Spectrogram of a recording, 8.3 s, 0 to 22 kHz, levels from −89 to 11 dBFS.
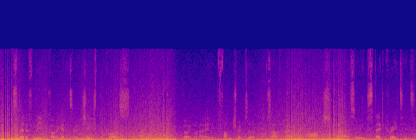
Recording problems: wind noise on the microphone; heavy; 3 dB above the speech

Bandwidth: 14.5 kHz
